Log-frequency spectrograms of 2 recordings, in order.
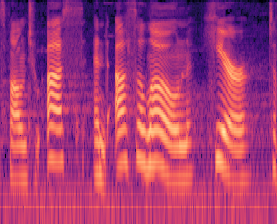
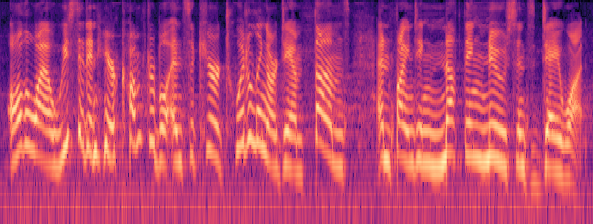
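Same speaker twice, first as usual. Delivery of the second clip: impassioned outburst; 6 semitones higher, 5 dB louder than usual. Acted. Impassioned plea to the team.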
